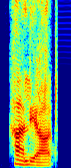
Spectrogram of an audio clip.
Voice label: "halyard", Indian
